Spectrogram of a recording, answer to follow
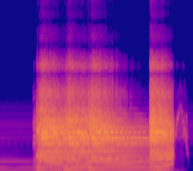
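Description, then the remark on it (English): A heavily distorted electric guitar played through humbucker pickups rings out in thick, saturated chords, a long sustained strum followed by a second sharp hit that cuts off, loud with no talking. “So whereas, like, you know, you play and you're getting a lot more distortion because of a thing with the humbuckers.”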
